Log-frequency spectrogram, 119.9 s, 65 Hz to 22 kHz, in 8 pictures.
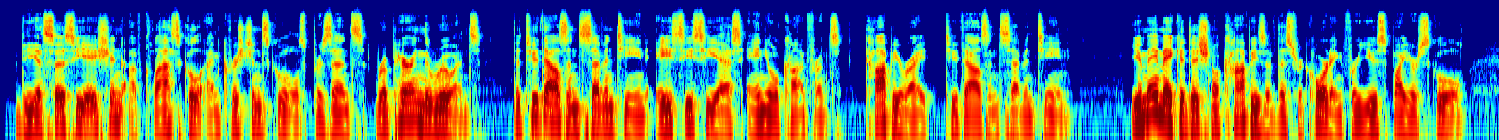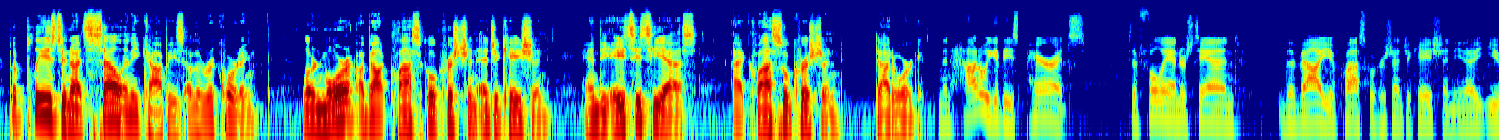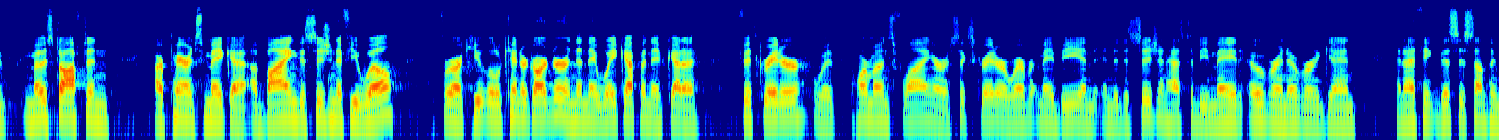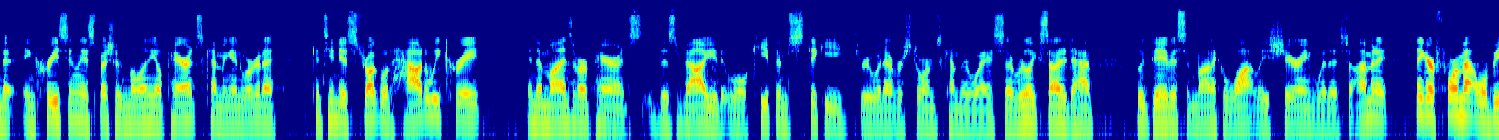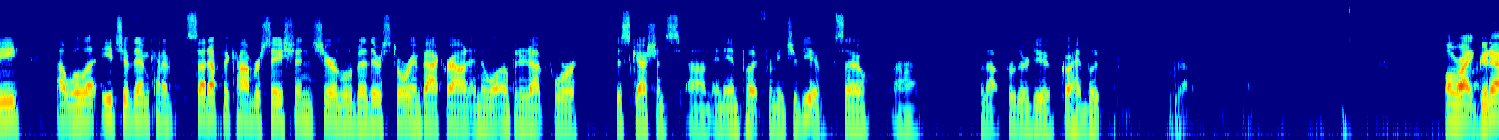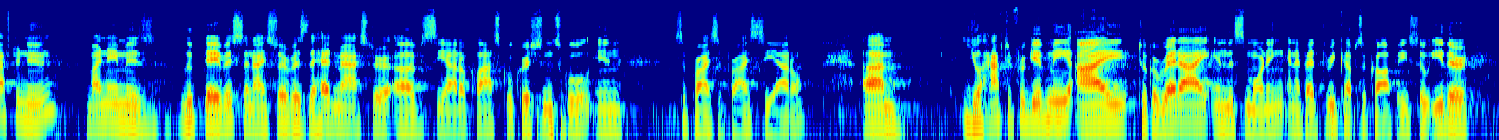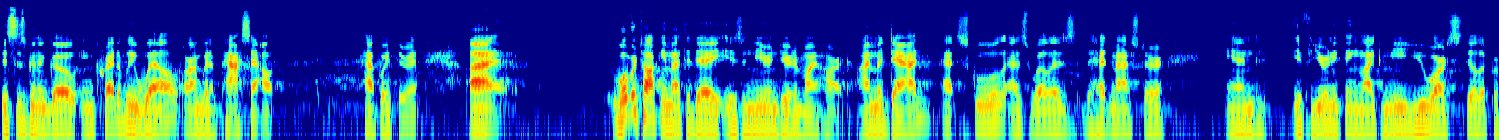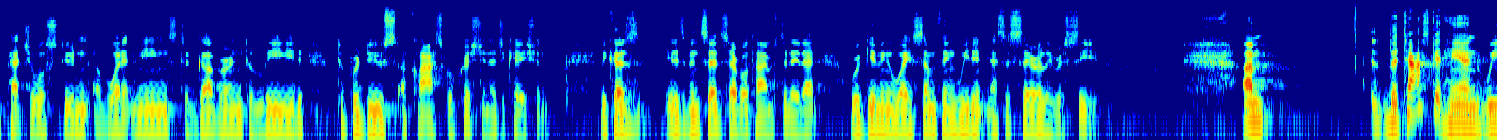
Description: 2017 Leaders Day Talk | 0:42:12 | Culture & Faith, Marketing & Growth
